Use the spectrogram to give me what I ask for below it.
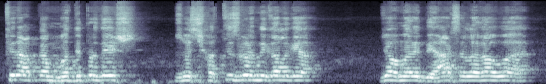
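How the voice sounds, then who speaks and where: An older man from Uttar Pradesh, a retired civil servant, explaining a topic in an unhurried lecture with homely examples and personal asides. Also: high voice, little pitch movement, slight background noise. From Uttar Pradesh, India. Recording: roomy echo from a distant mic.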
